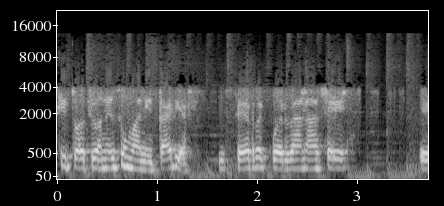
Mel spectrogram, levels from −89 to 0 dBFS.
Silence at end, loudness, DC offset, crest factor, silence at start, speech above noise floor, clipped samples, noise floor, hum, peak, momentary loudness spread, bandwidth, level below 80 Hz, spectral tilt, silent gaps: 0 s; -18 LUFS; under 0.1%; 12 dB; 0 s; 21 dB; under 0.1%; -39 dBFS; none; -6 dBFS; 17 LU; 13.5 kHz; -50 dBFS; -4.5 dB/octave; none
